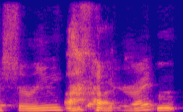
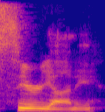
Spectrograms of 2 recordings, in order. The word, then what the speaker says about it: Sirianni: it by the way serene no it's siriani like the colts offensive coordinator he's nick siriani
